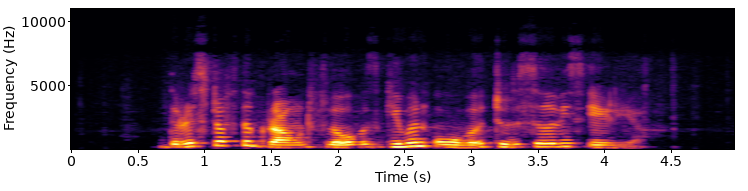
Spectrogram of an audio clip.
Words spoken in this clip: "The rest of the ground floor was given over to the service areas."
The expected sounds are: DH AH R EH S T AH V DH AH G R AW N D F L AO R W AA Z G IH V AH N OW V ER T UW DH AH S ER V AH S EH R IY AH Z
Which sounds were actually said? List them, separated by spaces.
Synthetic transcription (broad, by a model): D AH R EH S T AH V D AH G R AW N D F L AO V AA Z G IH V AH N OW V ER T UW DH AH S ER V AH S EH R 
